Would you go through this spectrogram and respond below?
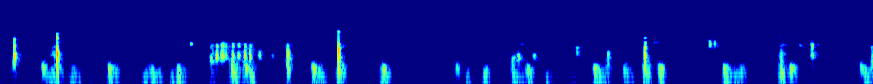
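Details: Big belly noises while digesting oats: scattered soft gurgles, pops and brief squeaks at irregular intervals from an adult belly, ordinary digestive bowel sounds.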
